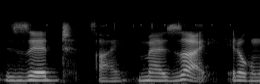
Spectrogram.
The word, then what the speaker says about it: Magi: gift of দা ম্যাজার এই উচ্চারণটা কিন্তু ম্যাগি নয় যেটা খাও সে উচ্চারণ করে দিও না ওটা ডবল জি থাকে দেখবে ঠিক আছে এই উচ্চারণটা উচ্চারণটা হবে অনেকটা এরকম এ এ জেড আই ম্যাজাই এরকম উচ্চারণ ঠিক আছে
